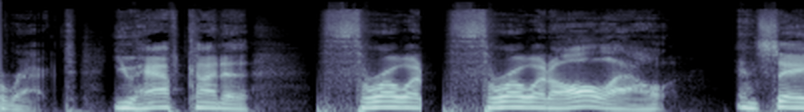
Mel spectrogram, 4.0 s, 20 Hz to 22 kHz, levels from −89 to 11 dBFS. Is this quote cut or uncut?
cut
